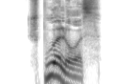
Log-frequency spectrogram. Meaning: without a trace, traceless
- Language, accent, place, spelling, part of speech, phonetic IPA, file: German, Germany, Berlin, spurlos, adjective, [ˈʃpuːɐ̯loːs], De-spurlos.ogg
